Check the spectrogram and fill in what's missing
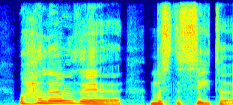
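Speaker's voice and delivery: put-on charming villainess voice. Retelling an audio drama scene, imitating Madame Salvadori. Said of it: "And she's all like".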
